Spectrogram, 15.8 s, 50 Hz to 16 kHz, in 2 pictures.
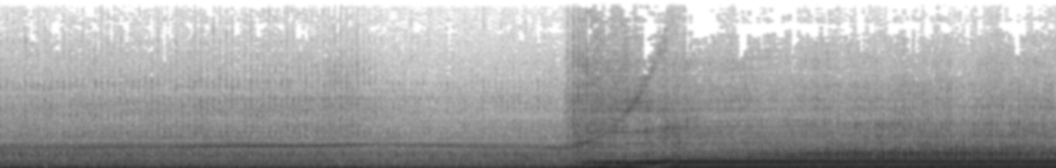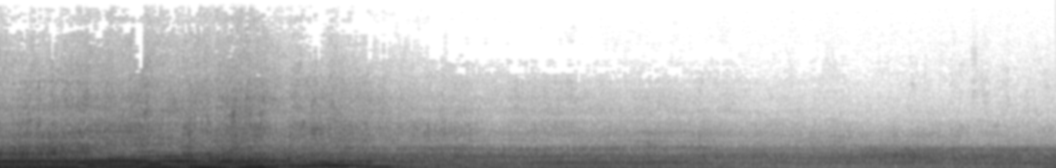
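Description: A tuned Mercedes-AMG GT63 S 4Matic+ with its twin-turbo V8 and a Porsche 911 at a drag-race start line. A deep low rumble comes first; about four seconds in, an engine revs up quickly and is held at steady high revs on launch control for about four seconds. Near ten seconds in, the cars launch and the engine sound drops away fast as they pull off.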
